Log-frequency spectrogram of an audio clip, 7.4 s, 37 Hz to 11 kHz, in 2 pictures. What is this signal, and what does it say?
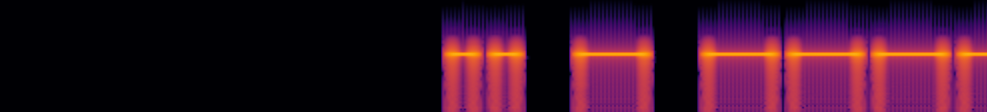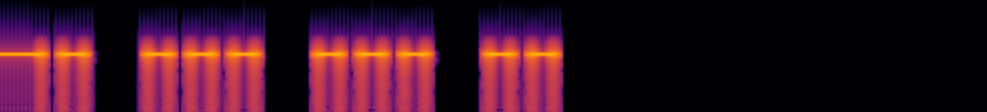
Morse code, heard as a keyed tone, about 15 wpm, 700 Hz. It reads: IT9SSI
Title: Call Signs Repeated 2x - 15wpm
